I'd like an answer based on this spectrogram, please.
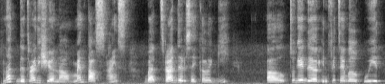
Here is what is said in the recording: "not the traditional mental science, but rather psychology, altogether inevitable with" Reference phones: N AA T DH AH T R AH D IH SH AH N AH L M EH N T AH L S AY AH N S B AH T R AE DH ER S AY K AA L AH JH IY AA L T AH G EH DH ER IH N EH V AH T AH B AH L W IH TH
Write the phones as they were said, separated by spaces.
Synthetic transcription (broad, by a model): N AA T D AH T R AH D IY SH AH N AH L M EH N T AH L S AY N S B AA T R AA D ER S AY K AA L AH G IY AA T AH G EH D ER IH N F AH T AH B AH L W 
